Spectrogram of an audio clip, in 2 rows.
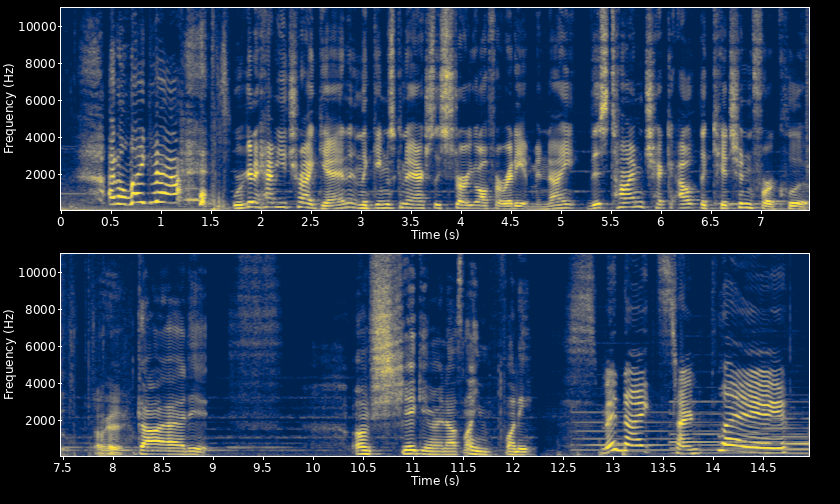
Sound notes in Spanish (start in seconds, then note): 9.3 escalofríos; 12.6 repique del reloj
